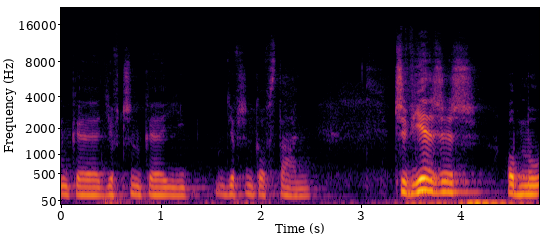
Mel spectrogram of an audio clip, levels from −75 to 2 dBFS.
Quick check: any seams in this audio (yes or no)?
no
